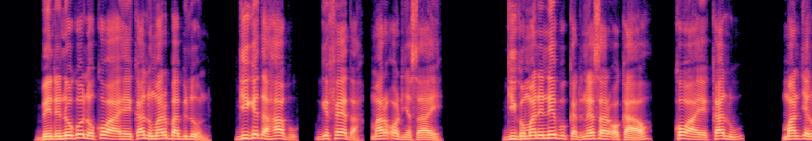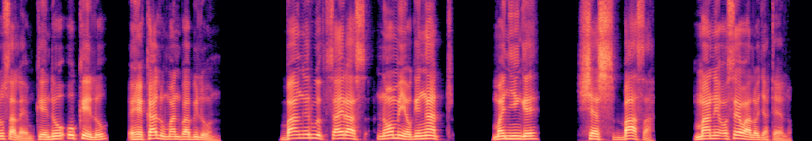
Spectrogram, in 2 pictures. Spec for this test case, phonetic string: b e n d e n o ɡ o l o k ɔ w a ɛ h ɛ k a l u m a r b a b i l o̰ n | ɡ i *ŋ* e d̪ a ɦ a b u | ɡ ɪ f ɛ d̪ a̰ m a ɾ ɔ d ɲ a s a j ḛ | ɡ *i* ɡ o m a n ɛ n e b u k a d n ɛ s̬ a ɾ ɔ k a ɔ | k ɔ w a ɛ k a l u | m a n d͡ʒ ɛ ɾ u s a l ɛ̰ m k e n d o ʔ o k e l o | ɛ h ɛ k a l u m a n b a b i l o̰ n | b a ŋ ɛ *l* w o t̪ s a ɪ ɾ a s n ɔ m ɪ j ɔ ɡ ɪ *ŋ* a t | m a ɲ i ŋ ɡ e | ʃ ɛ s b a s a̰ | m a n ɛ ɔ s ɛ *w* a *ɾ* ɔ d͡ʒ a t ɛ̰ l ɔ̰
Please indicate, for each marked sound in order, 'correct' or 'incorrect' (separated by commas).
incorrect, correct, incorrect, correct, correct, incorrect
